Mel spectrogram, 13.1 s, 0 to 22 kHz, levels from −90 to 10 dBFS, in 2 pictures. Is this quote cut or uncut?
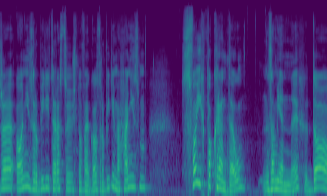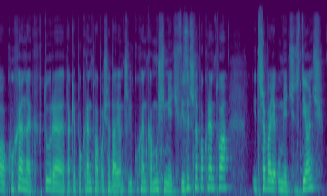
uncut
